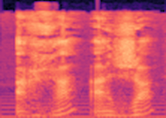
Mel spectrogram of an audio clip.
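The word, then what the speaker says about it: Aja: dessiné principalement par David AR a on va prononcer ça comme a espagnol et puis ça se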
